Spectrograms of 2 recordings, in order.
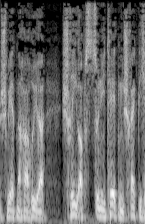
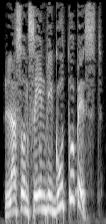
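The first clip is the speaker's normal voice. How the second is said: high, loud taunting prince; gleeful challenge; 12 semitones higher, 5 dB louder than usual. A narrator's reading. Prince eager to fight the frightened boy, gleeful challenge. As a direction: goad him, voice raised high. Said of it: "seine Augen leuchteten vor Freude".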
